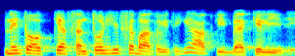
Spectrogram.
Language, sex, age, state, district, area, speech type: Hindi, male, 60+, Rajasthan, Jaipur, urban, conversation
